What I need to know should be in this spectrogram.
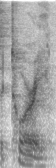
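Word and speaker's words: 悟り: as opposed to delusion it's usually pronounced satori in japanese this character he used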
